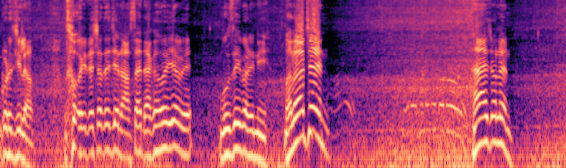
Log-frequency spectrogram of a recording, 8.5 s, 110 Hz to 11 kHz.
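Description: A man's voice in short bursts of talk and calls over the steady running of a KTM Duke 200's single-cylinder engine on the move, with road noise.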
